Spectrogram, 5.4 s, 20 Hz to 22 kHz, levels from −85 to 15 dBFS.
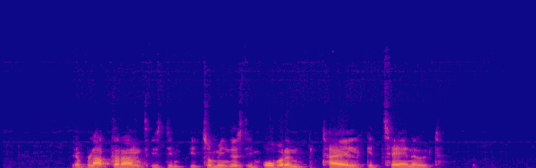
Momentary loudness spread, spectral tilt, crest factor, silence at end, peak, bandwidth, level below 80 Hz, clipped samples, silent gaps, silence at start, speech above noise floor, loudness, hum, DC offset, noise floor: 15 LU; -8 dB/octave; 18 dB; 1.1 s; -2 dBFS; 6.6 kHz; -62 dBFS; under 0.1%; none; 0.75 s; 53 dB; -19 LUFS; none; under 0.1%; -72 dBFS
